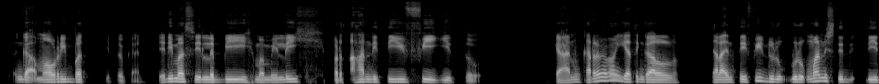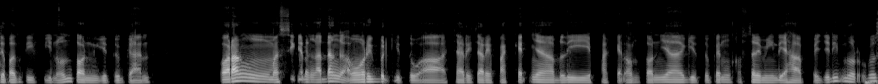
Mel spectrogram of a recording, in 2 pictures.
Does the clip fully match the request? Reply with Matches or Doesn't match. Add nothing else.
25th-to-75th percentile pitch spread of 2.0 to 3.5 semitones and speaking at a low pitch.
Matches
